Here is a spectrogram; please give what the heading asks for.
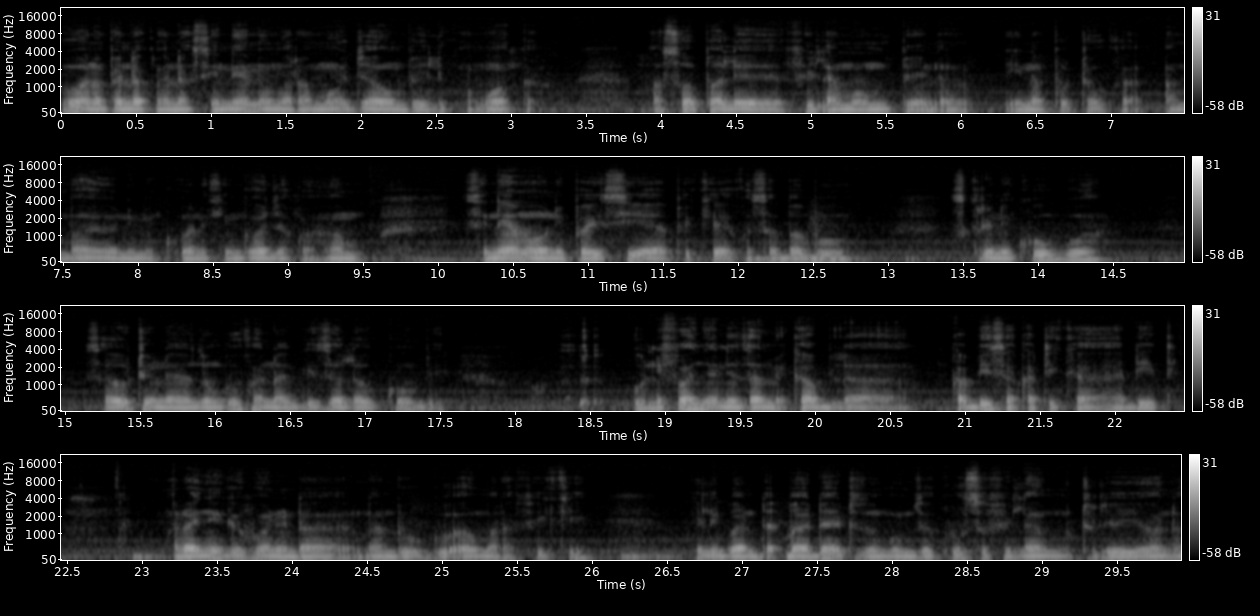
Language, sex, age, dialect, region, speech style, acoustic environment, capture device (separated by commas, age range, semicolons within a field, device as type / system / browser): Swahili, male, 25-34, Kenya - Mombasa, Kenya, happy; relaxed; focused, silence; nature; appliances, desktop / Windows / Chrome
